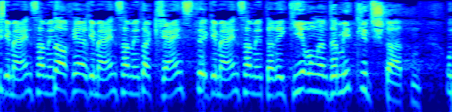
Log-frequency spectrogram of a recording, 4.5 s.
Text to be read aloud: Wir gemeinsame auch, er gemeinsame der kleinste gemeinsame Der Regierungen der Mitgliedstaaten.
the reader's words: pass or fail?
pass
